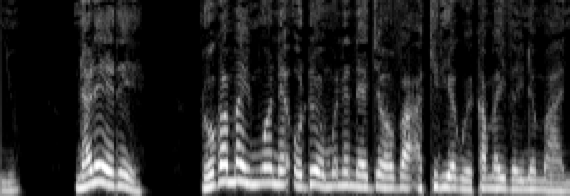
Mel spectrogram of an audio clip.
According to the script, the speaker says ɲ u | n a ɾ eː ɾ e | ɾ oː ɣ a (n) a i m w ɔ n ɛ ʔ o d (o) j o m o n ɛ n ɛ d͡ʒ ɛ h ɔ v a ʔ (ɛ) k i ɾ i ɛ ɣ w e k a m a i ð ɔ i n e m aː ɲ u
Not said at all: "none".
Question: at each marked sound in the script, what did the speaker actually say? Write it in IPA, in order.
m, o, a

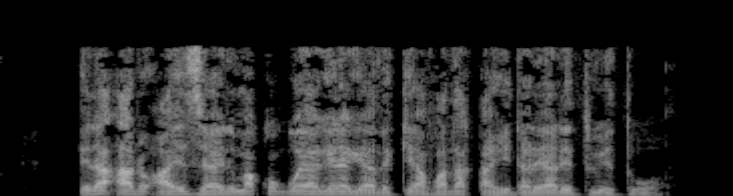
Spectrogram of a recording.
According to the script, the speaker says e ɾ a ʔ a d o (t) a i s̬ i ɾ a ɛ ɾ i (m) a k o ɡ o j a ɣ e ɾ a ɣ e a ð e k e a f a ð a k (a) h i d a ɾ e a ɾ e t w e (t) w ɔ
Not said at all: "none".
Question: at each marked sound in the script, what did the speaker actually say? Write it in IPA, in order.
ʔ, m, a, t

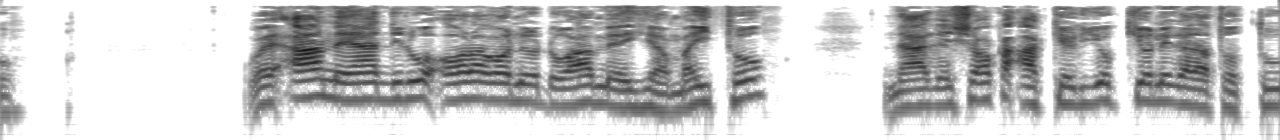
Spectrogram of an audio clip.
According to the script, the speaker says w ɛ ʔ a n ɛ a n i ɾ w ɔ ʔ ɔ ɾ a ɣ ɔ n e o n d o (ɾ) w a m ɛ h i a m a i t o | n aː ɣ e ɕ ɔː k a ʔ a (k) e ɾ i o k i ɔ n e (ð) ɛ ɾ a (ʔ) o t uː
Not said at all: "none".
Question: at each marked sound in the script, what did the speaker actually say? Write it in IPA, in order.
none, k, ɣ, t

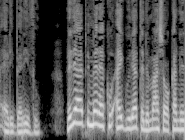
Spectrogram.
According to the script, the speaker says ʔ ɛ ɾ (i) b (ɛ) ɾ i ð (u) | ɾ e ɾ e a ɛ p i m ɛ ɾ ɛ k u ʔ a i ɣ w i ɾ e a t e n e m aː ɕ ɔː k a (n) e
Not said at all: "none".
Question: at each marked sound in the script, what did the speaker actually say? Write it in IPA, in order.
i, ɛ, u, n

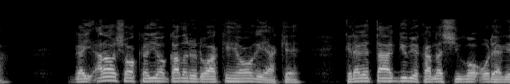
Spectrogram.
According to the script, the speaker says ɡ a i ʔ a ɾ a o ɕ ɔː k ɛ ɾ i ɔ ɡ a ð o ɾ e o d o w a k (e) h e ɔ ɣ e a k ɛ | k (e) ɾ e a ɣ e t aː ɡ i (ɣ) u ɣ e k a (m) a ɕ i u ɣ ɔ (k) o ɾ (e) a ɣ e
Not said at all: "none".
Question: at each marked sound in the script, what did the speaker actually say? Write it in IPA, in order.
e, e, none, n, ʔ, e

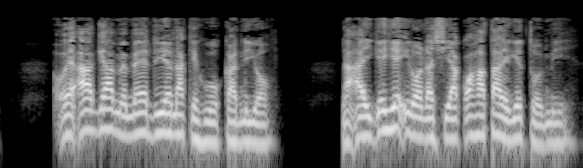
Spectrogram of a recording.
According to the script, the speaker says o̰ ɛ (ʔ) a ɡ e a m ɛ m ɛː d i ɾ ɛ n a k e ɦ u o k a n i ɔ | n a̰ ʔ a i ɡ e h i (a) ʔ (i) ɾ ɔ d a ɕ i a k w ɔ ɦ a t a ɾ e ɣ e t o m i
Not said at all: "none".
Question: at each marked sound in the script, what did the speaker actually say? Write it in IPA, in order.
ʔ, ɛ, i

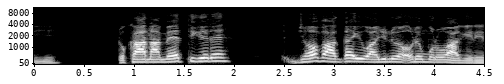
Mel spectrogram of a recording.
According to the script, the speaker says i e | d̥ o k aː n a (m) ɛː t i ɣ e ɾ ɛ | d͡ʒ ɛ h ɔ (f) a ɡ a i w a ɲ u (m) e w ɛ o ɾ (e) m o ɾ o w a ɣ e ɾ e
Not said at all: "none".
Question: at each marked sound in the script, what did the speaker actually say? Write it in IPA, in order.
m, v, n, e

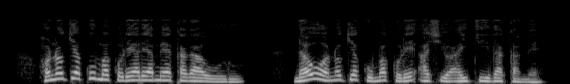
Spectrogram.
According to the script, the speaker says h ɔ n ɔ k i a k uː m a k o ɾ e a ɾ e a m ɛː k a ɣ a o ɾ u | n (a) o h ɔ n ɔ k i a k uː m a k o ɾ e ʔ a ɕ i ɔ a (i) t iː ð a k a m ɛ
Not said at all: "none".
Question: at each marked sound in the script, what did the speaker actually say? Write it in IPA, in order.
a, i

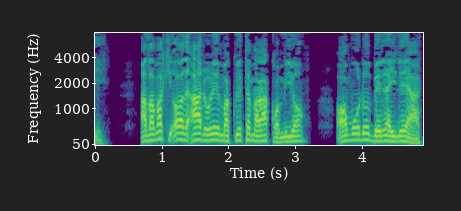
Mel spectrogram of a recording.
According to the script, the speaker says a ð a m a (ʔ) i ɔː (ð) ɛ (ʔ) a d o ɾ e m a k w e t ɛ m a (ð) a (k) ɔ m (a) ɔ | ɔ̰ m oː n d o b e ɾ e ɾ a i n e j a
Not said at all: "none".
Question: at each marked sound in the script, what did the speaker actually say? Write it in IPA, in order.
k, ð, ʔ, ɣ, k, i

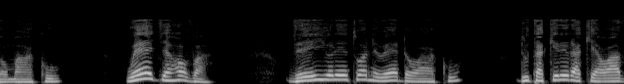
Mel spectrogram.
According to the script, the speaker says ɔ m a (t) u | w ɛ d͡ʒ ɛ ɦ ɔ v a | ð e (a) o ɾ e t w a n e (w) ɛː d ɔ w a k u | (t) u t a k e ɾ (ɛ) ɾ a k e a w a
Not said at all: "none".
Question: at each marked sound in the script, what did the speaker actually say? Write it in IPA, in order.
k, i, w, d, e

